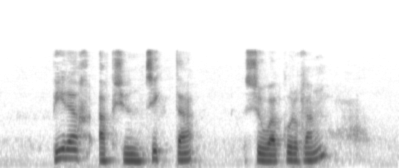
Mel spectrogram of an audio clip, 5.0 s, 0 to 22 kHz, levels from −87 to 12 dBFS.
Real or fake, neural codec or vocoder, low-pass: fake; codec, 16 kHz, 2 kbps, X-Codec, WavLM features, trained on Multilingual LibriSpeech; 7.2 kHz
